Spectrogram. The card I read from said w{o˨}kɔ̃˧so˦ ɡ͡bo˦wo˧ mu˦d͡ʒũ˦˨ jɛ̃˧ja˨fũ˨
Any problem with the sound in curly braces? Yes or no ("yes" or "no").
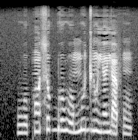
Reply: no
